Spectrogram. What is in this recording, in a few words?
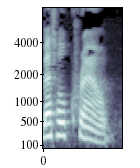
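"metal crown", English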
